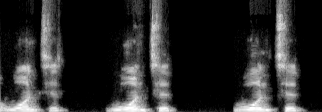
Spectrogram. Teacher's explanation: Es decir, hay una tercera sonido que se puede hacer de esa, que sería como wanted, wanted, wanted, con el i, con el schwa, algo así, con el sonido de schwa y la d, y d, wanted, wanted, wanted. Nuestro oído a veces nos engaña y nos podría hacer pensar que están sonando una E, pero es el schwa, es el schwa.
